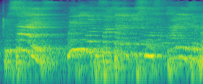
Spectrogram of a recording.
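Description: A boy answers briefly through a microphone.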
